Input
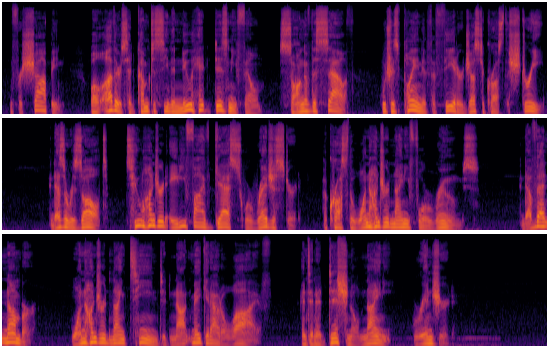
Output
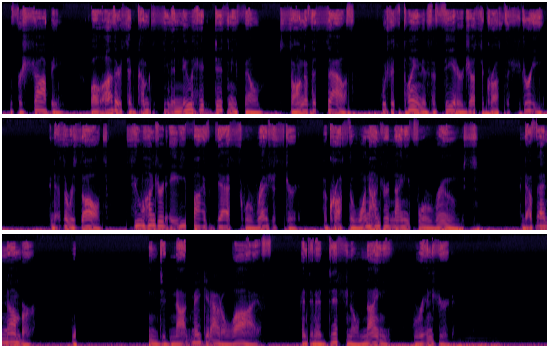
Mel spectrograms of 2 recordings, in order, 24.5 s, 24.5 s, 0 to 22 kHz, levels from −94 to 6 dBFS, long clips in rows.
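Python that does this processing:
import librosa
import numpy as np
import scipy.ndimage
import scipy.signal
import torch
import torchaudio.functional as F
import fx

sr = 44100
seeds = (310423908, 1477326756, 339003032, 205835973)

y = fx.steep_lowpass(x, sr, hz=4700.0, slope=48, at=(19.09, 19.8))
y = fx.edit(y, sr, fx.room_tone_fill(start_s=17.44, length_s=1.11), tone=tone)
y = scipy.signal.sosfilt(scipy.signal.cheby2(4, 40, [110.0, 7300.0], 'bandstop', fs=sr, output='sos'), y)
y = fx.over_compress(y, sr, threshold_db=-59.0, ratio=-1.0)
y = F.gain(torch.from_numpy(y), 17.5).numpy()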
